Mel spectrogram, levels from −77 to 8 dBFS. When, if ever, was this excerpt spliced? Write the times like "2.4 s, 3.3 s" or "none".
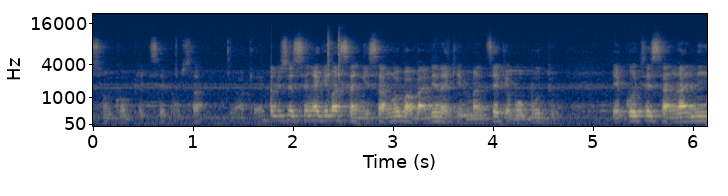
1.9 s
